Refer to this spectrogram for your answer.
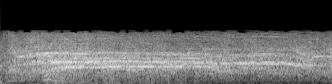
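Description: A large crowd cheers and whoops in a steady, dense roar that stays loud for the whole few seconds, with shouts rising above the wash of applause and no one speaking clearly.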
